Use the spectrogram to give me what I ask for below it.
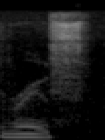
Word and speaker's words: Ruf: It's pronounced roof.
